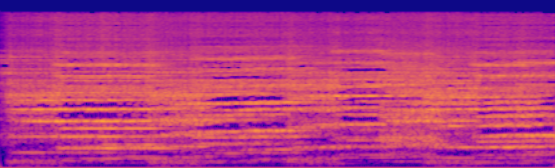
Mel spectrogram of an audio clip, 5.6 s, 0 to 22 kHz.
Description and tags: Short clip of a Casio SK-8 demo being played through pedals (Boss ME-30 on pitch shifter, Alesis Nanoverb on non-linear (reverse) reverb) and possibly others.
Has an interesting blurred sound... possibly good for looping...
